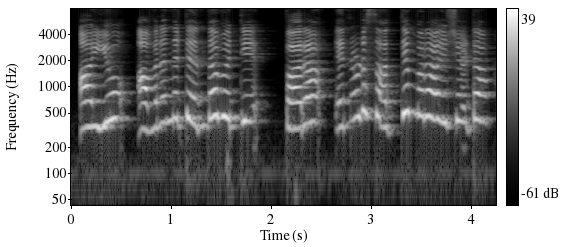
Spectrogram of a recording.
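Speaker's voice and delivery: high, urgent, begging for the truth; anxious pleading. A narrator's reading.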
